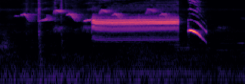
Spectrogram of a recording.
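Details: Long-tailed shrike singing actively, used as a lure to provoke other birds: soft short whistles, then a loud sustained harsh buzzy note lasting over a second, ending in a sharp downward-sliding whistle.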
